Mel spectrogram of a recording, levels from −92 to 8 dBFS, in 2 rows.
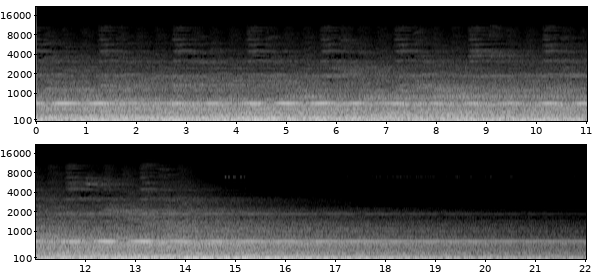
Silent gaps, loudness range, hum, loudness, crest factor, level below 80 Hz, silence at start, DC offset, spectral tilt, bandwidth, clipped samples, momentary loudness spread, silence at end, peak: none; 8 LU; none; -22 LUFS; 14 dB; -28 dBFS; 0 s; 0.9%; -11 dB/octave; 4.6 kHz; under 0.1%; 11 LU; 0 s; -6 dBFS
